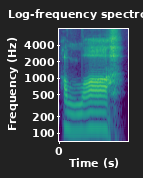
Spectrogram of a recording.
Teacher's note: The lam with the shadda is pronounced with tafkhim, with heaviness.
